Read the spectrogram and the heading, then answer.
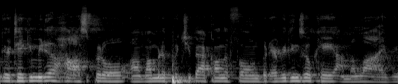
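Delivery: plain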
